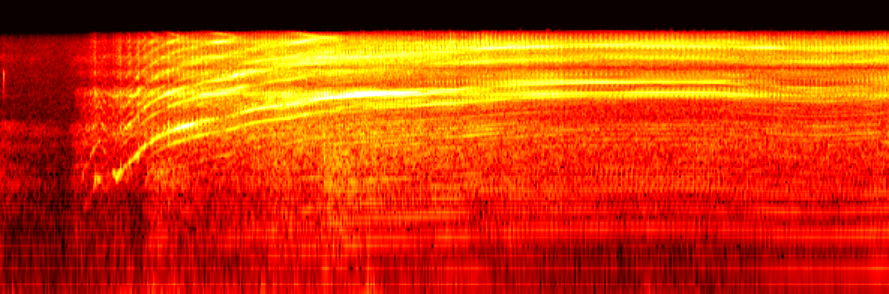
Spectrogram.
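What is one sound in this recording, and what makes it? A toy helicopter's electric motor whines, rising in pitch as its rotor spins up, then hums steadily.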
